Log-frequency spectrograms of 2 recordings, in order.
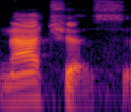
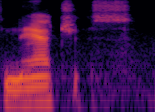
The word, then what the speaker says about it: Natchez: Natchez is in Mississippi, and it's not Natchez, it's Natchez. Got to say it right.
